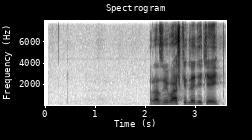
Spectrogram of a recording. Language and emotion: Russian, positive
